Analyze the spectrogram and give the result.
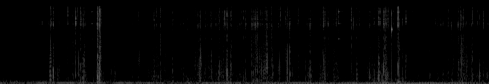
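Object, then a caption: Coarse salt grains in a glass bowl. Coarse salt in a small clear glass bowl is stirred and rubbed by fingers and a small utensil. It makes a dense, gritty crunching and scraping with bright, sharp grain clicks and a few louder ticks against the glass. A faint low hum runs steadily underneath.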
